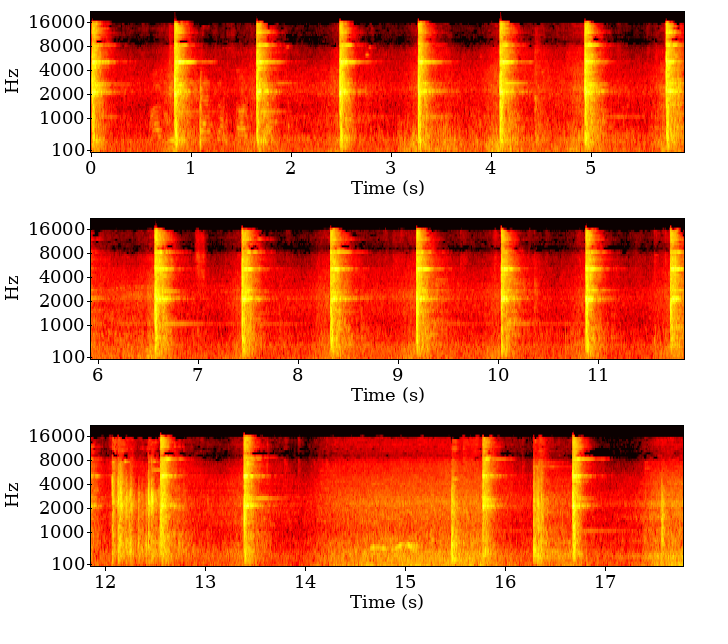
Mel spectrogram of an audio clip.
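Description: A hammer strikes metal in a steady, ringing rhythm.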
